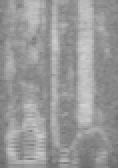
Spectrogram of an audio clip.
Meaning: 1. comparative degree of aleatorisch 2. inflection of aleatorisch: strong/mixed nominative masculine singular 3. inflection of aleatorisch: strong genitive/dative feminine singular
- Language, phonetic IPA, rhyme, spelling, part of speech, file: German, [aleaˈtoːʁɪʃɐ], -oːʁɪʃɐ, aleatorischer, adjective, De-aleatorischer.ogg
